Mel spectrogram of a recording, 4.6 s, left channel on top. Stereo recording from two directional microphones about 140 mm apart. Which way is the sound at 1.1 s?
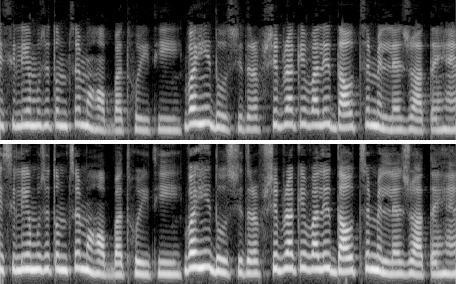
40° right (ahead or behind).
